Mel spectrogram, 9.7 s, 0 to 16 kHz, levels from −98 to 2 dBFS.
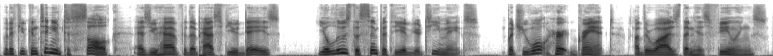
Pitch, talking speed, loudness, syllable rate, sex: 140 Hz, 180 wpm, -19 LUFS, 4.8 syllables/s, male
